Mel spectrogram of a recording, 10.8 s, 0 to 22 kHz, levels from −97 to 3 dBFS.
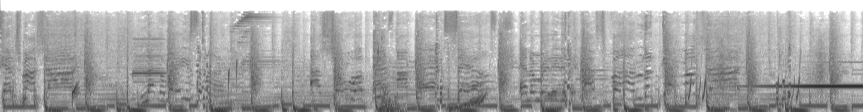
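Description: Frames out of order garble the audio at 2.45, 5.43, 7.05 and 9.69 s, where neighbouring blocks of 26 to 78 ms swap places. Each swap produces a brief flutter, visible as abrupt vertical seams in the spectrogram. From 9.10 s to the end, a loudspeaker feedback squeal builds over about a second into a steady 870 Hz tone around 10 dB above the signal, drawn as a bright horizontal line while the waveform swells.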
